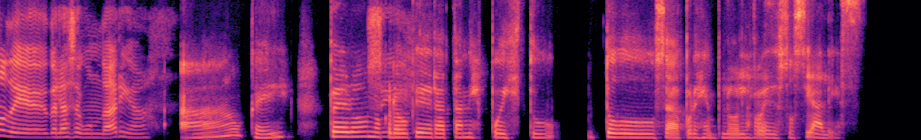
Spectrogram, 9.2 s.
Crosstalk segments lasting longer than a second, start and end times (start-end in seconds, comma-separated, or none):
none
